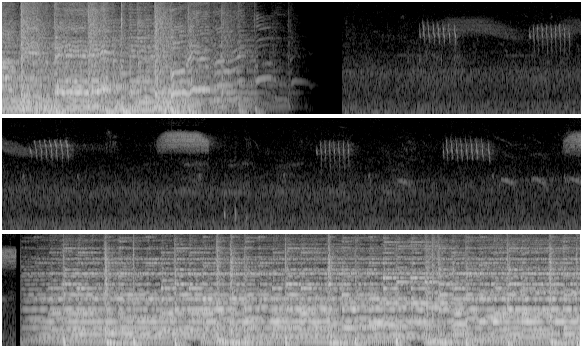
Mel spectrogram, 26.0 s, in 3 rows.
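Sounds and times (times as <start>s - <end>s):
small birds trilling: 5.4s - 17.6s
smooth bird call: 5.6s - 17.6s.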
